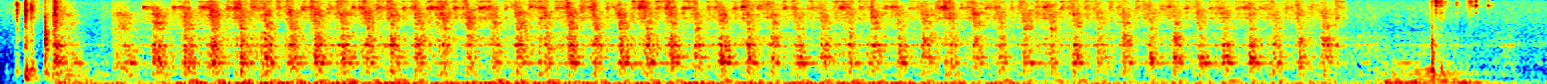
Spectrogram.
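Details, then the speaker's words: Reliant Fox broken down on a hill after an exhaust fix, cutting out uphill: starter churns the engine steadily for several seconds without catching, then brief whirr as cranking stops; no start, owner suspects fuel starvation from low fuel. "that feels like fuel starvation oh yeah giraffe we're going uphill we've lost fuel okay i might have to put more fuel"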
